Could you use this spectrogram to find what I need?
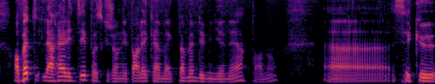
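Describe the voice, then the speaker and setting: A man's dark, mellow tone with lively intonation. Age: 40s. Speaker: author and podcaster. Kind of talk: interview conversation. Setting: studio.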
